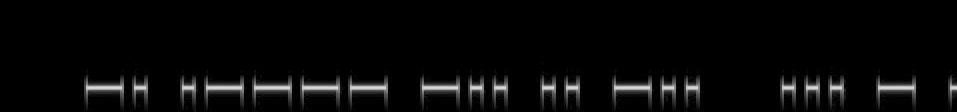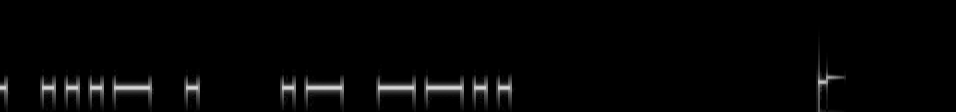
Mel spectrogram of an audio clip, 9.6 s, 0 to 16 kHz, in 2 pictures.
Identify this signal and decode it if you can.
Morse code, heard as a keyed tone, about 21 wpm, 700 Hz. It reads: N1DID STEVE AZ
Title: K1USN SST QSO Practice - 20wpm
